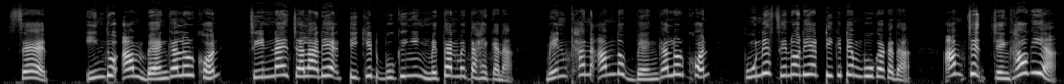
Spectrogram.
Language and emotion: Santali, angry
